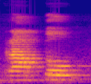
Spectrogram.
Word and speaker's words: प्राप्तो: दृष्टिप्राप्तो, और कीजिएगा, प्राप्तो इस शब्द में प और र वर्ण का संयोग है। प और र वर्ण के मध्य में कोई स्वर नहीं है, अतः ऐसे संयुक्त अक्षर जब आते हैं तब उच्चारण के सौविध्य के कारण पूर्ववर्ती जो स्वर है उसमें उस प्रथम हल वर्ण, प्रथम व्यंजन वर्ण को जोड़कर उच्चारण हम करते हैं।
